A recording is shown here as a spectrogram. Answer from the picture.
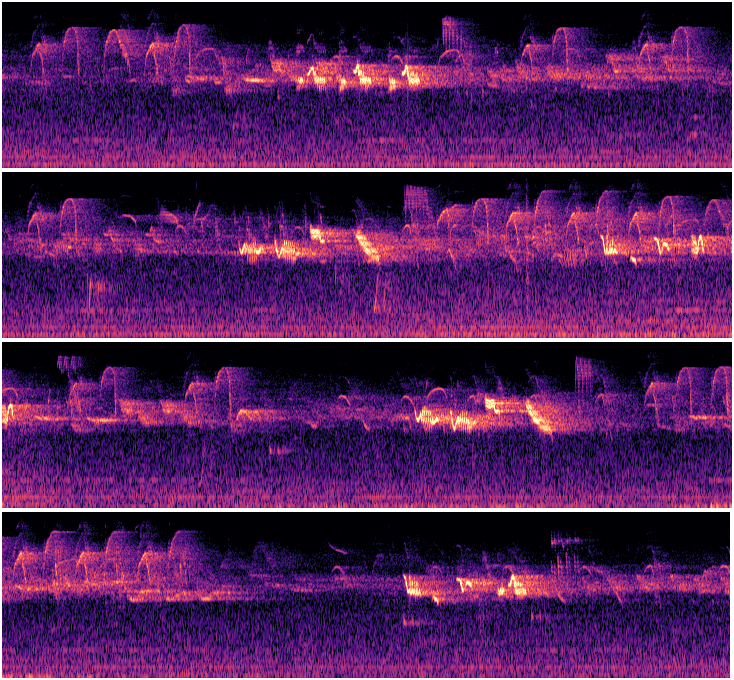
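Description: Small birds chirping in repeated bursts of quick, high chirps, with quieter stretches between them.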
